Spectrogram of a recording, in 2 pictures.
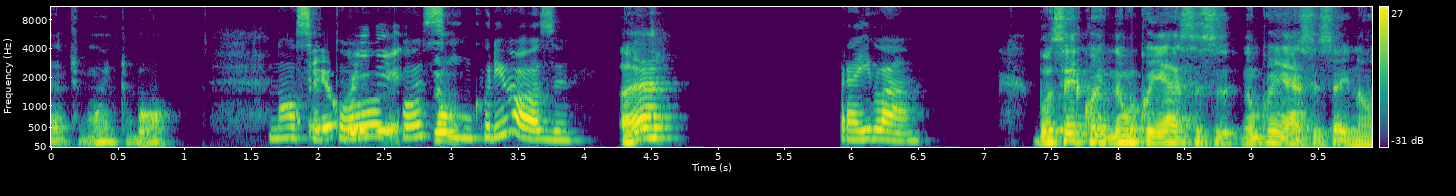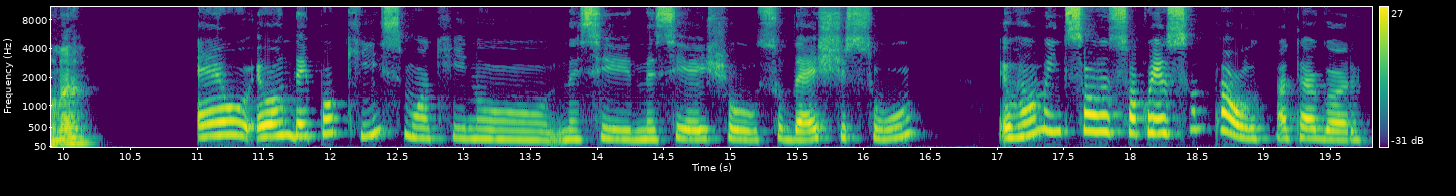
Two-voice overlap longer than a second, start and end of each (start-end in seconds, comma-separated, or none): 1.9-3.2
